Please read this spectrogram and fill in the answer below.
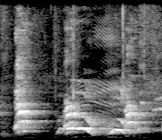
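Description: A dog barking, a few short high-pitched barks in quick succession.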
